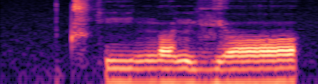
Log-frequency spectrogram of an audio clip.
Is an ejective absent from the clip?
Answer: no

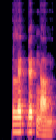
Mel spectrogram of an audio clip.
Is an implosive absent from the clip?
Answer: no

